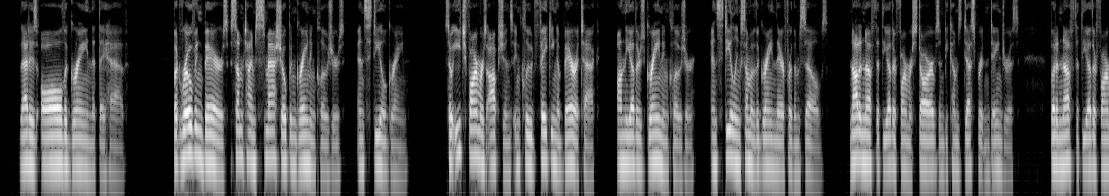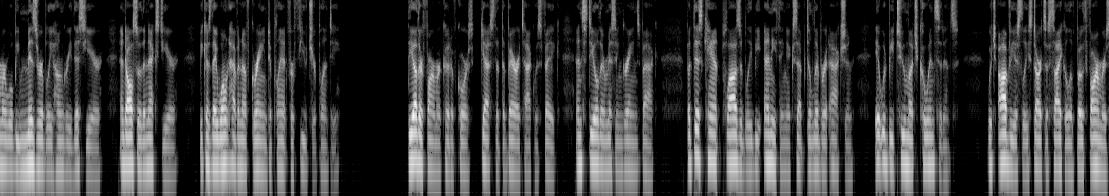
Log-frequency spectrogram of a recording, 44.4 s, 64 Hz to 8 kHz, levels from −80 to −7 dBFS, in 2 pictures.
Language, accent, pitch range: English, American, 120-140 Hz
